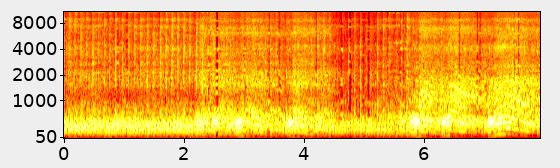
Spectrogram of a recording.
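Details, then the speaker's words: Chainsaw after fuel line replacement, started on full choke after priming; buzzes steadily at a fairly fast idle with a few quick blips, runs clean, idle slightly high and to be turned down. "okay that sounded pretty good so we're going to turn the idle down just a touch but other than that we're done she sounds okay"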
